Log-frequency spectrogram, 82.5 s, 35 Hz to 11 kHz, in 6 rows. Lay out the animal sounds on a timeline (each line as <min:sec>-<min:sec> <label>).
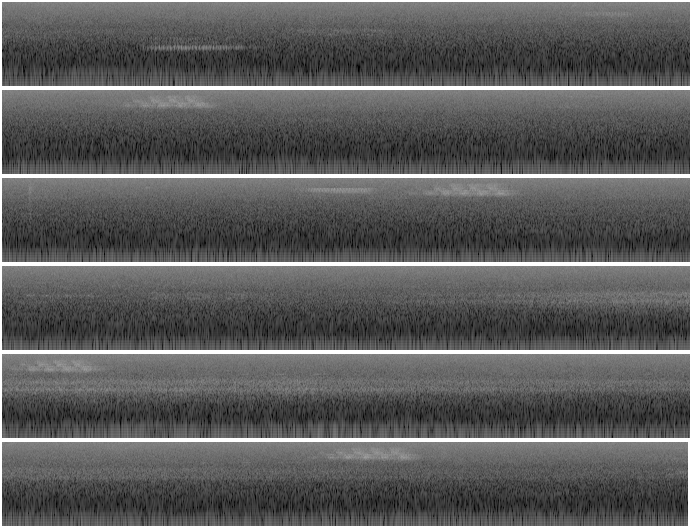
0:11.4-0:12.6 Pine Warbler (Setophaga pinus)
0:15.8-0:18.0 Ovenbird (Seiurus aurocapilla)
0:33.5-0:35.0 Pine Warbler (Setophaga pinus)
0:35.6-0:37.8 Ovenbird (Seiurus aurocapilla)
0:41.7-0:43.3 American Crow (Corvus brachyrhynchos)
0:44.2-0:46.3 American Crow (Corvus brachyrhynchos)
0:55.1-0:57.1 Ovenbird (Seiurus aurocapilla)
1:15.1-1:17.2 Ovenbird (Seiurus aurocapilla)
